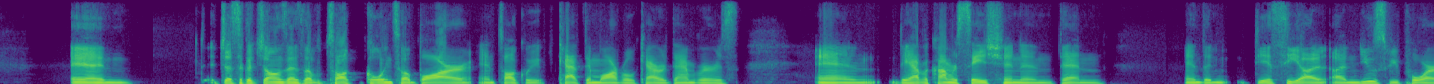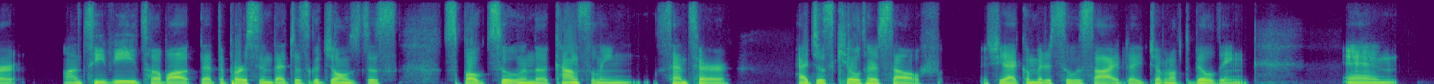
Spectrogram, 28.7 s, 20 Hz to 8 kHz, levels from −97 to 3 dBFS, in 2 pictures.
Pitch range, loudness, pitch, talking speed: 100-115 Hz, -19 LUFS, 105 Hz, 135 wpm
